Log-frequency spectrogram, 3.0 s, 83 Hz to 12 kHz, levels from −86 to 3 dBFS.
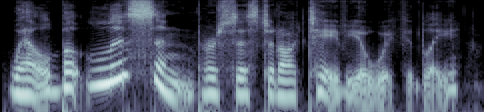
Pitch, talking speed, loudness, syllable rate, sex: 220 Hz, 120 wpm, -18 LUFS, 4.6 syllables/s, female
